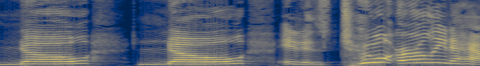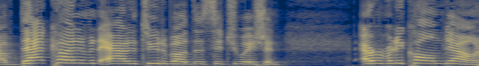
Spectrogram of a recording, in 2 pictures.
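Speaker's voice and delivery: firm, stern voice. Retelling telling a stuck crowd to calm down: retelling own loud stern order. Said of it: "in a loud, stern voice".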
